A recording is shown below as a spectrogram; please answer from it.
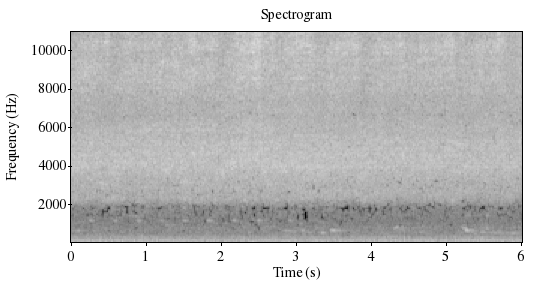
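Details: Cicada singing on a morning at Gunung Geulis, Bogor, West Java, near a vehicle parking area: a loud, unbroken high-pitched hiss with a faint rapid pulsing throughout, plus a low steady hum underneath.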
